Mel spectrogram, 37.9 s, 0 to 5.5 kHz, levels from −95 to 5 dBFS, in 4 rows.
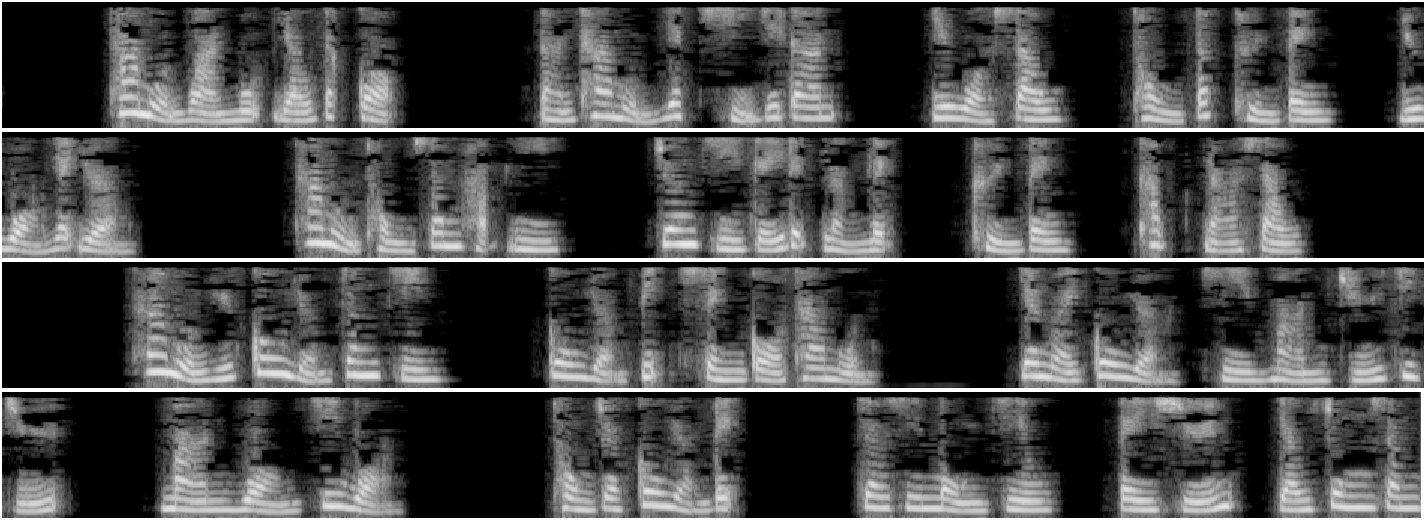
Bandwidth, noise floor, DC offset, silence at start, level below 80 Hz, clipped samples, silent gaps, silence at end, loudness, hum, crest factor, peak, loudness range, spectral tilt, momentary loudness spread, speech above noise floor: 5 kHz; -89 dBFS; under 0.1%; 0.75 s; -52 dBFS; under 0.1%; none; 0 s; -15 LUFS; none; 14 dB; 0 dBFS; 3 LU; -8 dB/octave; 9 LU; 76 dB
